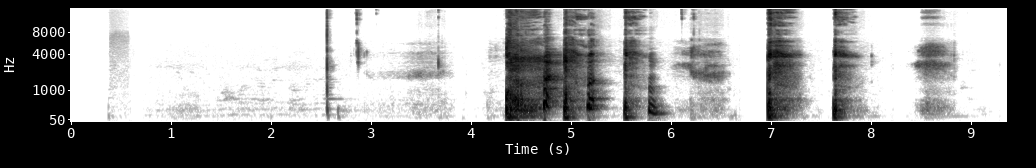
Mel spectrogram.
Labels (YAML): expert_labels:
- quality: good
  cough_type: dry
  dyspnea: false
  wheezing: false
  stridor: false
  choking: false
  congestion: true
  nothing: false
  diagnosis: upper respiratory tract infection
  severity: mild
age: 28
gender: female
respiratory_condition: false
fever_muscle_pain: false
status: COVID-19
